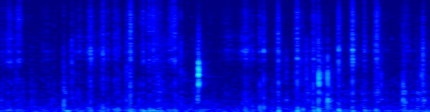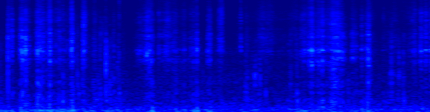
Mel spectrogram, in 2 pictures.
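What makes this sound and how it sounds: A solid, palm-sized pink and white gym chalk block of magnesium carbonate is held in one hand over a bowl of chalk powder and scraped and carved with a small patterned knife, shaving off flakes. The result is a quick run of dry, bright scratching and crisp crumbling strokes with almost no ring, steady and fairly quiet throughout.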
